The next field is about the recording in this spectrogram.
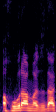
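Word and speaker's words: अहुर मज़्दा: अब ये स को ह पढ़ते हैं। फारसी सकार का उच्चारण हकार के रूप में करते हैं। इसीलिए अहूरा को आप असुर भी कह सकते हैं।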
